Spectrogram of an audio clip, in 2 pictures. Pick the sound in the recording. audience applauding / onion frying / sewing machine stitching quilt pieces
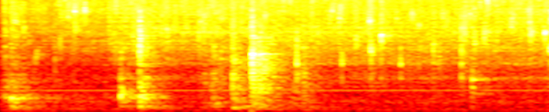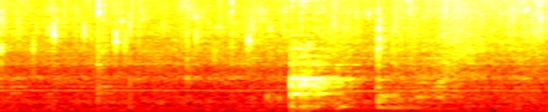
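onion frying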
